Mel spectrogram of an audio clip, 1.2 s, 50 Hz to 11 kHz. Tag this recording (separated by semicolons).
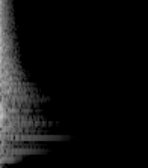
1-shot; velocity; multisample; snare; drum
